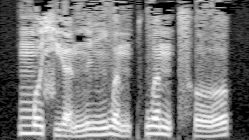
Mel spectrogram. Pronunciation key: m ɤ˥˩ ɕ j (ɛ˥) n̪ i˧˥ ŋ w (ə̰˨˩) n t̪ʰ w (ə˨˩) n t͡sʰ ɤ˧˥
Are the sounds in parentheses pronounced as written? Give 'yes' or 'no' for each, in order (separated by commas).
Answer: no, yes, no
